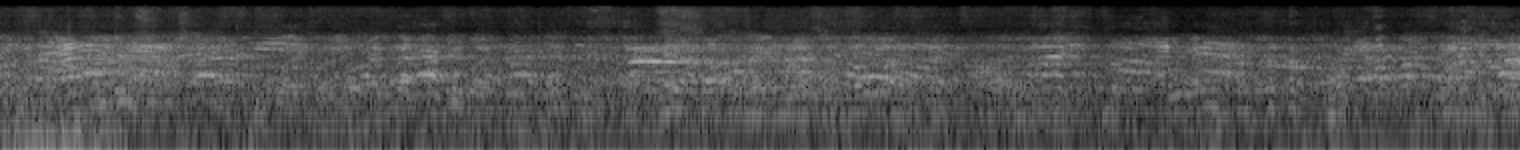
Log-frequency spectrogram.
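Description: A crowd of spectators murmurs and calls out in an open stadium.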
